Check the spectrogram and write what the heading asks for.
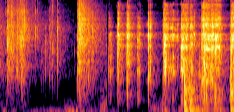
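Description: Porcelain cup and saucer being handled on a wooden counter: a quickening run of short clinks and knocks in the second half.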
